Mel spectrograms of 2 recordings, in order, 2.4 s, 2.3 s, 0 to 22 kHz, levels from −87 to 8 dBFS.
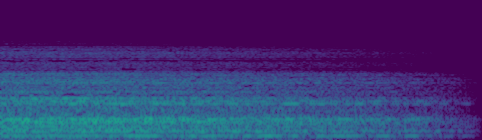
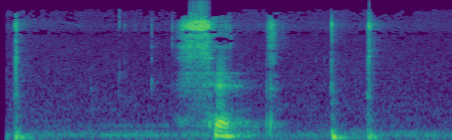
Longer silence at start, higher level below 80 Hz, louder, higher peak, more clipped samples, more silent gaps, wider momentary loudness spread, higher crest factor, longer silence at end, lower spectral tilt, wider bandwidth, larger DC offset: about the same, 0 s vs 0.05 s; second, -62 dBFS vs -40 dBFS; second, -38 LUFS vs -11 LUFS; second, -22 dBFS vs 0 dBFS; second, under 0.1% vs 0.4%; neither; second, 13 LU vs 18 LU; about the same, 16 dB vs 16 dB; second, 0.15 s vs 0.35 s; first, -8 dB/octave vs -2.5 dB/octave; second, 9.8 kHz vs over 20 kHz; neither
